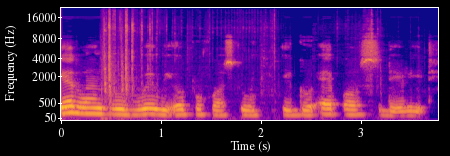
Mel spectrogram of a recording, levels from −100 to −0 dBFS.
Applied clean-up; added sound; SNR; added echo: none; Bicycle; 14 dB; none.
